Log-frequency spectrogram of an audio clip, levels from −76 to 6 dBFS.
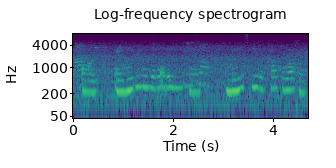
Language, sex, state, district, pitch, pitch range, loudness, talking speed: Hindi, female, Uttar Pradesh, Ghazipur, 260 Hz, 230-290 Hz, -24 LUFS, 150 wpm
